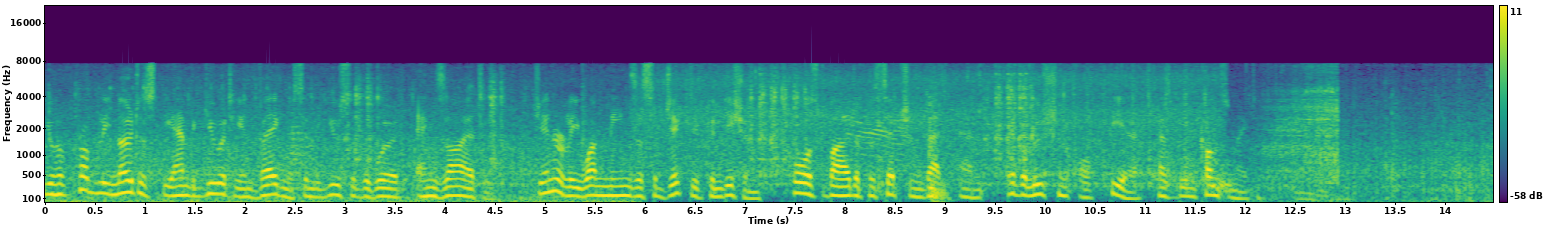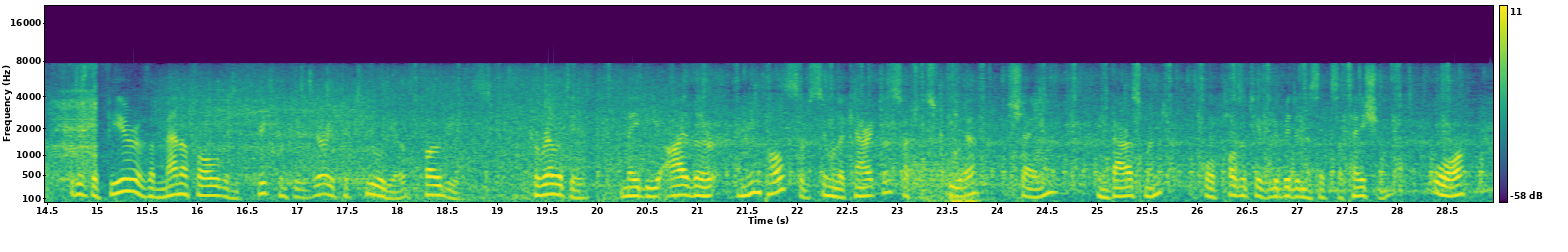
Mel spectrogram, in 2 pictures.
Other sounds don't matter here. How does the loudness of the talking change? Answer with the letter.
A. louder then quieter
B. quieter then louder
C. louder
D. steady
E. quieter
D.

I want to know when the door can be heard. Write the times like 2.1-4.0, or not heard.
8.3-9.2, 23.1-24.6.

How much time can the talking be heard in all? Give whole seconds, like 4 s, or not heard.
26 s.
